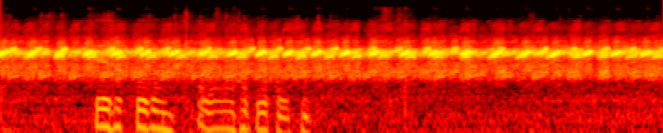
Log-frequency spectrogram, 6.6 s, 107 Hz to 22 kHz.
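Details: Japanese tree frog calling at night, recorded 3 May 2020, its vocal sac under the chin inflated as large as its body; rapid, steady, high-pitched pulsed croaks run throughout, with a low human voice briefly heard early on.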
